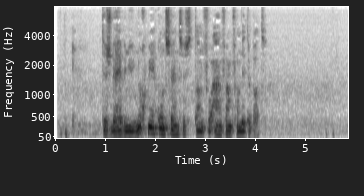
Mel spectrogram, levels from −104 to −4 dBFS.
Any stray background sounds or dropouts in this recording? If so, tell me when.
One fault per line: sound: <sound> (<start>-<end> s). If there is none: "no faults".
no faults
